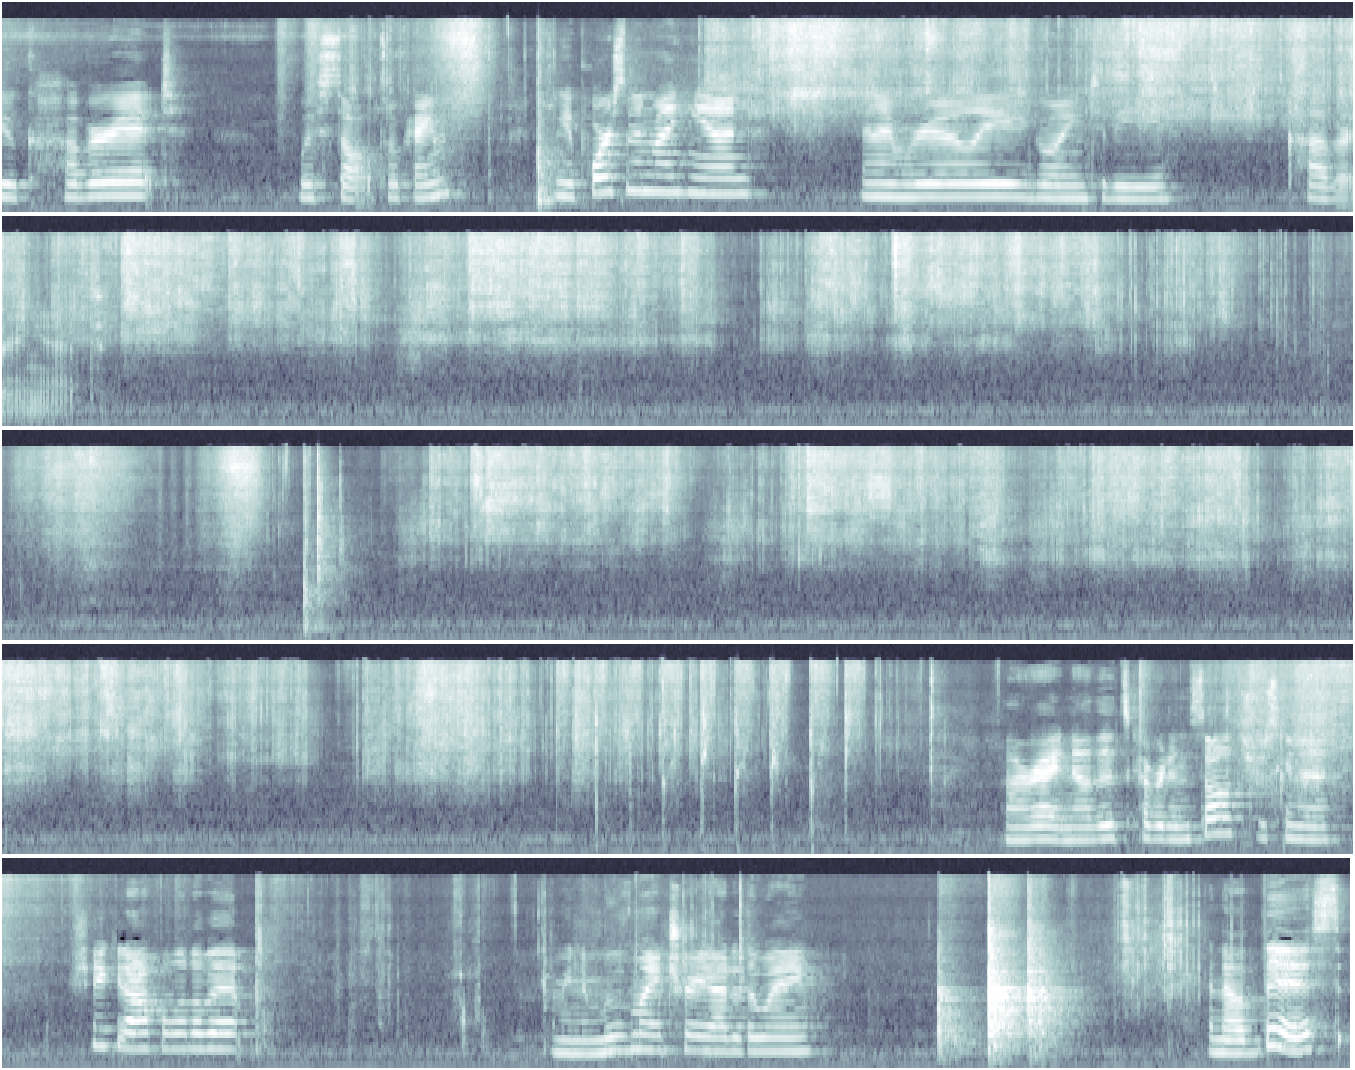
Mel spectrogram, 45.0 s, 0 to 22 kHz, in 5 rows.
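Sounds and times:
grainy hiss of salt rubbing: 1.8s - 3.4s, 4.7s - 20.0s, 20.6s - 33.2s, 35.1s - 36.3s.

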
